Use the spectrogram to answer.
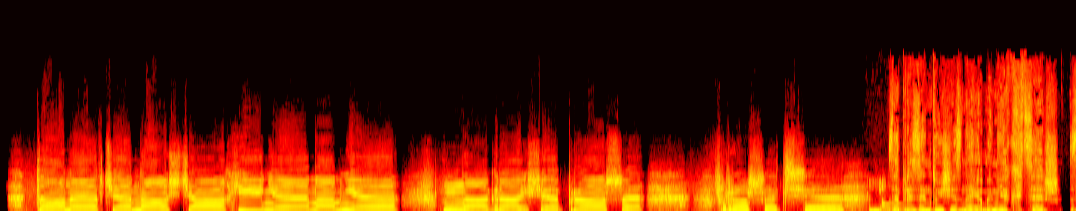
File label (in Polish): poczta głosowa; MUZA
